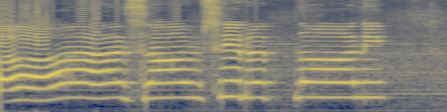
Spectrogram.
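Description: A woman singing a Sanskrit verse solo in Carnatic style. Her voice glides and bends between held notes in a few short phrases with brief breaks, and it stops near the end.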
